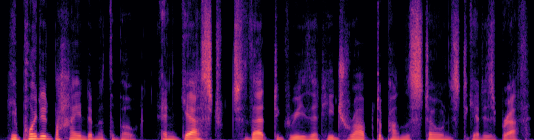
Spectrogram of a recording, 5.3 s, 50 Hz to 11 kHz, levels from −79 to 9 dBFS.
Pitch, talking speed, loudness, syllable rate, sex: 120 Hz, 245 wpm, -21 LUFS, 5.8 syllables/s, male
